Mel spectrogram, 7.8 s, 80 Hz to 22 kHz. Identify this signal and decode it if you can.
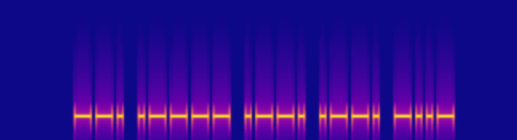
Morse code, heard as a keyed tone, about 16 wpm, 700 Hz. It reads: G1PPX
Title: DXCC-100 Call Signs - 5 Characters - Repeated 2x - 15wpm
